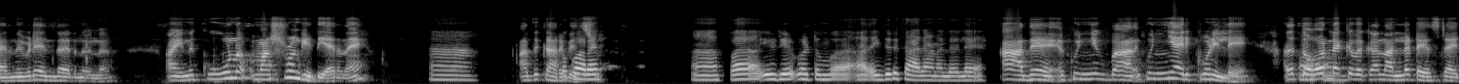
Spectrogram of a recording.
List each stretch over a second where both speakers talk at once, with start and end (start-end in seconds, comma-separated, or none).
none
